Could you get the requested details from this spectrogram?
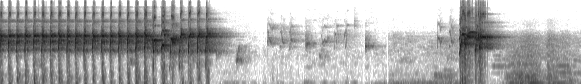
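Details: Lovebird in long chattering song, used to lure other lovebirds, male or female, into singing: a fast even run of harsh, buzzy notes for about two and a half seconds, quiet scattered chirps, then one loud harsh burst.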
